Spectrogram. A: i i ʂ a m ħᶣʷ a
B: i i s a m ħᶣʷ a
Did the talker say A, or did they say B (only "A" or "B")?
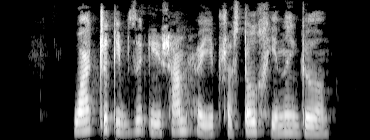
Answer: A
